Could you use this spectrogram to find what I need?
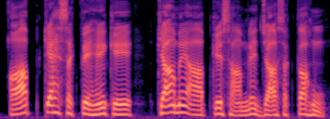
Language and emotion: Urdu, neutral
